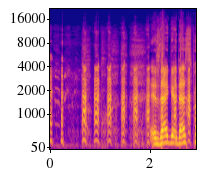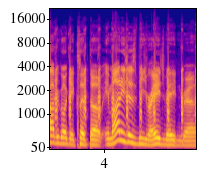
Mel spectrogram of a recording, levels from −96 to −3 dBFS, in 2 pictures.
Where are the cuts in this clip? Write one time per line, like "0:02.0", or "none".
none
